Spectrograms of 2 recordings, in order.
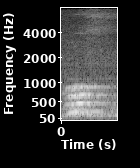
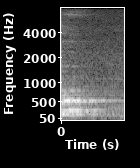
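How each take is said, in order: First: The f sound lets the breath flow out. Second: The f sound is held with breath stopped. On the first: The speaker calls it right. "hamas, muf, muf, mengalirkan nafas" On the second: The speaker calls it wrong. "bukan muf. Kalau muf nantinya tertahan"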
